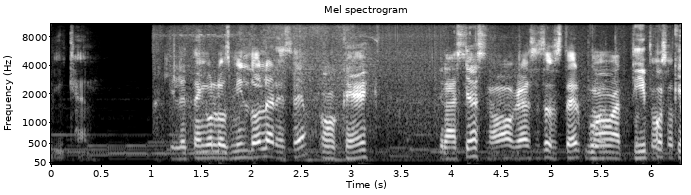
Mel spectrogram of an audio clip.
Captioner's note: speaking in Spanish; vendor speaking in Spanish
